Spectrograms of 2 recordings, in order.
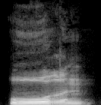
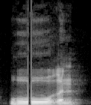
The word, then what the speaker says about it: Ohren: So hören, Ohren. Hören, Ohren.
